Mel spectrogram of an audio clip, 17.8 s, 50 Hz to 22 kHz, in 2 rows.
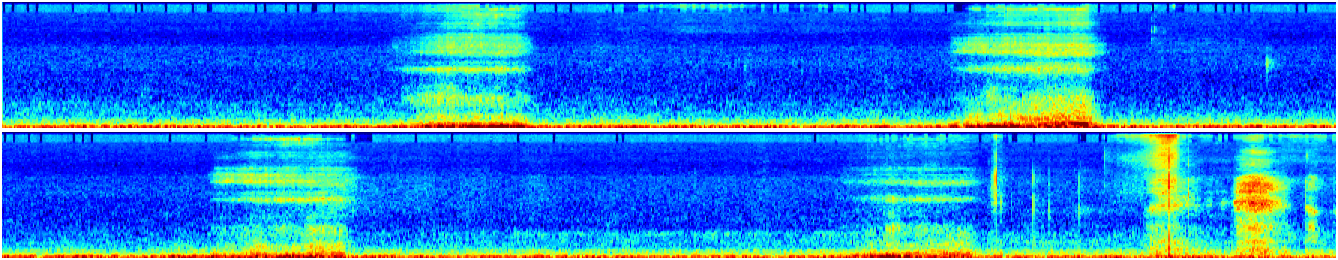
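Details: Dog named Sandy snoring: soft, rough snoring breaths about every four seconds, roughly 15 a minute, over a low steady room hum.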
